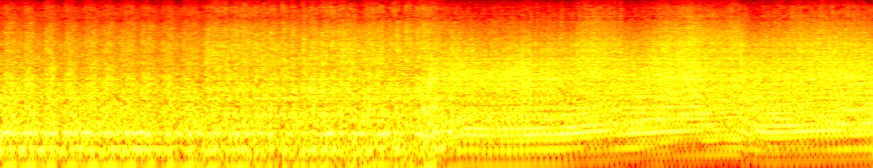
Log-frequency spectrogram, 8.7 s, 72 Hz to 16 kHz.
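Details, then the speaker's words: 6.0L LS-swapped Willys Jeep with LS cam and heads on the dyno with HP Tuners custom tune; power stops building above 5800 rpm regardless of tune, fuel pressure briefly suspected. Tone climbs under hard pull, then goes flat; valve float. "the truck just definitely changed pitch at 5800 no matter what we did to the tune-up it just was pissed off above 5800 rpm it did not want to build anymore"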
